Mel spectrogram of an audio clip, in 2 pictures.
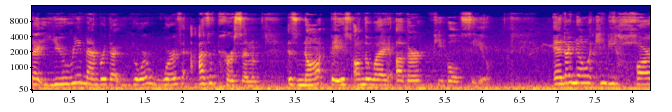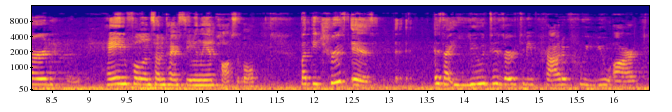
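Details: Stuttering in a female high school senior, a self-described person who stutters, with word repetitions during a live graduation speech.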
